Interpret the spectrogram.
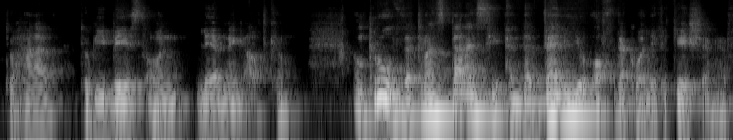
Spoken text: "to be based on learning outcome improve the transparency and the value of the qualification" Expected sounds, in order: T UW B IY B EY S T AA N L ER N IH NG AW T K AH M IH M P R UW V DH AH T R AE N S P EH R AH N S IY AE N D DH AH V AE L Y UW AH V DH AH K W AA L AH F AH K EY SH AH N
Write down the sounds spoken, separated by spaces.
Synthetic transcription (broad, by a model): T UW B IY B EY S T AA N L ER N IH NG AW T K AH M IH M P R UW V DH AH T R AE N S P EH R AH N S IY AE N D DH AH V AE L Y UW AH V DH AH K W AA L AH F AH K EY SH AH N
